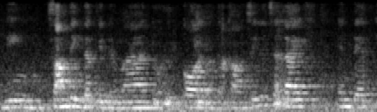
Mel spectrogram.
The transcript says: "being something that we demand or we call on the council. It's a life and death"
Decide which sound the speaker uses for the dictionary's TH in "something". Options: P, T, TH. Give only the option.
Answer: T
